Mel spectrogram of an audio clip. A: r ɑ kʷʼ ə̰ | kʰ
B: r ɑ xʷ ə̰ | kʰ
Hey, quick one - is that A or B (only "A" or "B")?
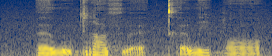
B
